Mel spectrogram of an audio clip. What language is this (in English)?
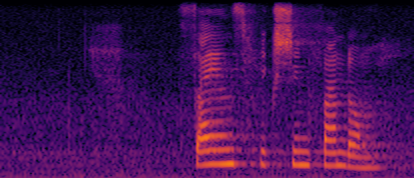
Xhosa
